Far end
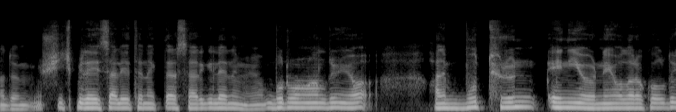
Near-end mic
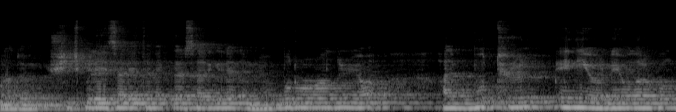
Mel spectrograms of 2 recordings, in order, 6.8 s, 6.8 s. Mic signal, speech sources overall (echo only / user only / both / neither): echo only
